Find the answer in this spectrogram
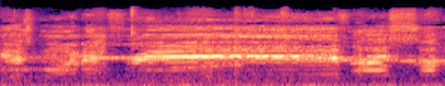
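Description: Background music: a high, thin singing voice holds one long wavering note, which stops a little after three seconds in.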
